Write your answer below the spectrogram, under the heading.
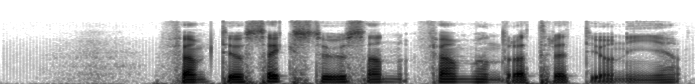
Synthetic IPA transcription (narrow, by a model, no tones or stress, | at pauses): fɛmt̪ɪʊsɛkst̪ʰʉ̟ːsənfɛmhɵnd̪ɾʔat̪ʰɾɛt̪ːɪ̰ʊ̰niːʊ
